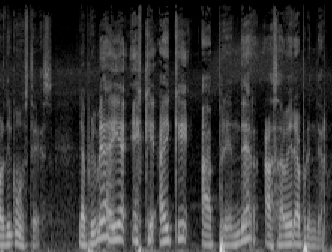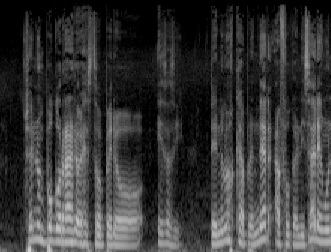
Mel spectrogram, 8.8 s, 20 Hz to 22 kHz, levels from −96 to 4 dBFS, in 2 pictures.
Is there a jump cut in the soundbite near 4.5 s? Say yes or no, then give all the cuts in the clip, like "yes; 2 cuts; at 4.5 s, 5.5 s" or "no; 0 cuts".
no; 0 cuts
